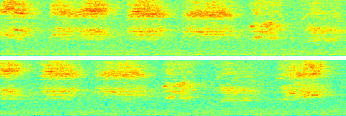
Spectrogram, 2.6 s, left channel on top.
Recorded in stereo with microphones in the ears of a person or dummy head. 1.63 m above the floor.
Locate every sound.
Only background noise.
